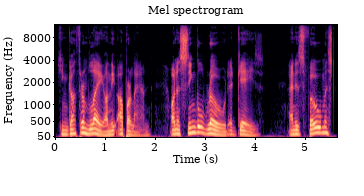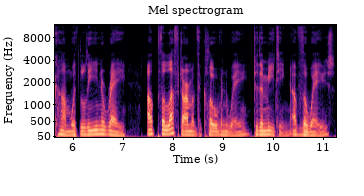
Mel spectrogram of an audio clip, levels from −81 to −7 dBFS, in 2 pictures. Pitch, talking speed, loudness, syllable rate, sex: 110 Hz, 185 wpm, -20 LUFS, 4.1 syllables/s, male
